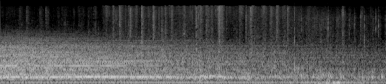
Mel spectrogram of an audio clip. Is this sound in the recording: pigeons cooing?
yes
